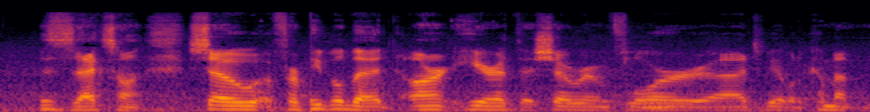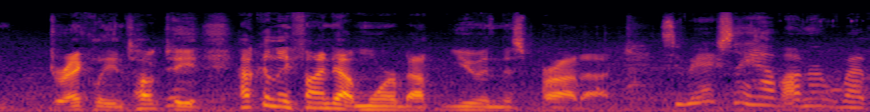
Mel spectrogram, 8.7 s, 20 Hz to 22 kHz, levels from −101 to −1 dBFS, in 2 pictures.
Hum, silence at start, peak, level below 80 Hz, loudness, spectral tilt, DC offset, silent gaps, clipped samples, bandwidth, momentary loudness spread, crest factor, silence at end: none; 0 s; -12 dBFS; -64 dBFS; -32 LUFS; -4 dB/octave; under 0.1%; none; under 0.1%; 13.5 kHz; 11 LU; 20 dB; 0 s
